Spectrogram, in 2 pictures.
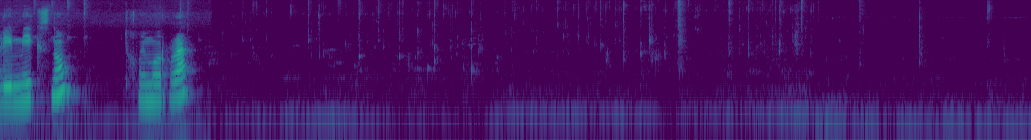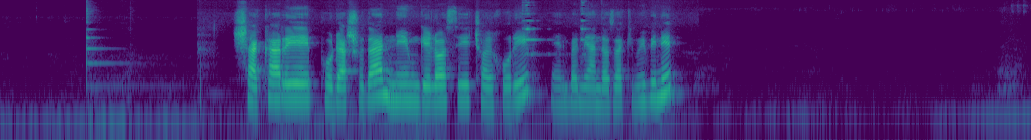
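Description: A wire whisk beats eggs against a glass bowl.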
